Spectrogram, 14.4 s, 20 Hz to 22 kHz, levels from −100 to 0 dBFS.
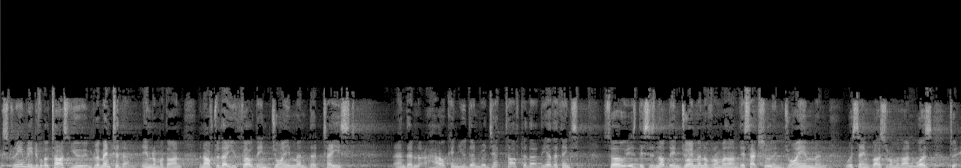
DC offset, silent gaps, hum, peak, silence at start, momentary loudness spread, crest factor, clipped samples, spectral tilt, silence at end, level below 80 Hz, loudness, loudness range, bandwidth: under 0.1%; none; none; -6 dBFS; 0 s; 9 LU; 18 dB; under 0.1%; -5 dB/octave; 0 s; -60 dBFS; -24 LUFS; 5 LU; 10.5 kHz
